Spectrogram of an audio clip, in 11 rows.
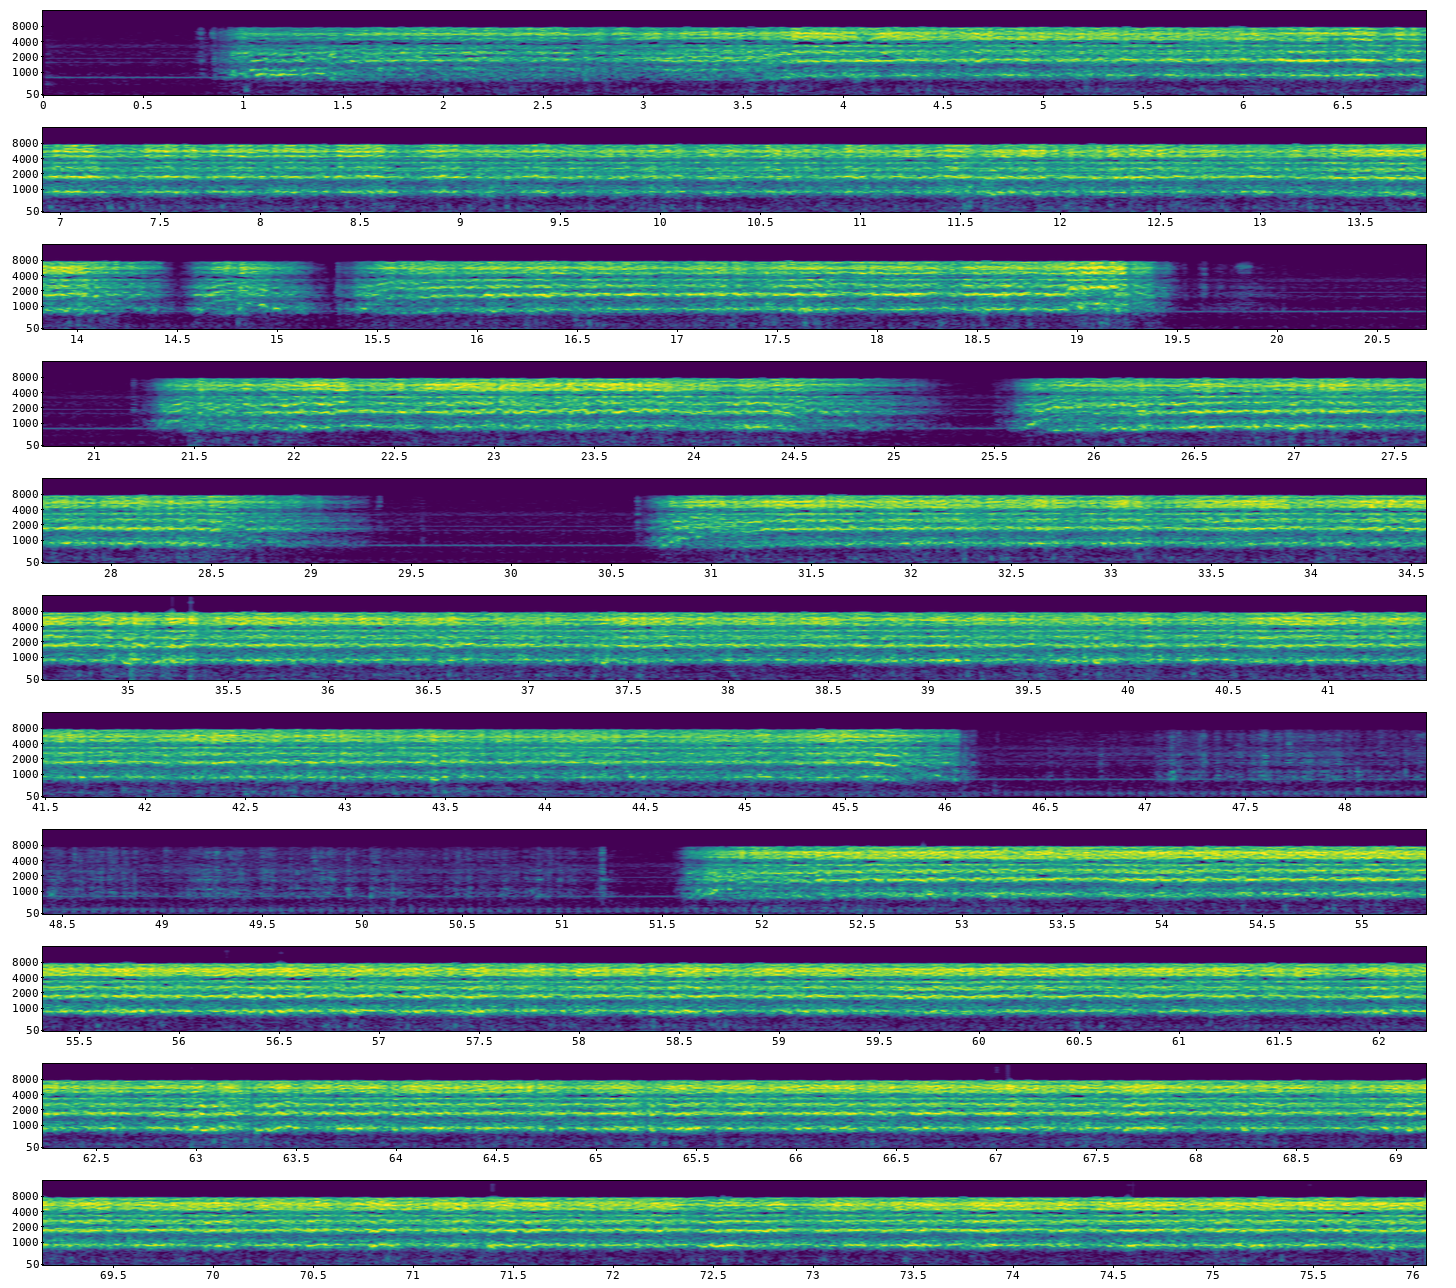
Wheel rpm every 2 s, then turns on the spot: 60, 170, 230, 230, 230, 240, 230, 100, 220, 170, 40, 210, 100, 200, 80, 100, 230, 220, 230, 230, 230, 230, 220, 20, 20, 30, 210, 230, 230, 230, 230, 230, 230, 240, 230, 230, 230, 230.
46-50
